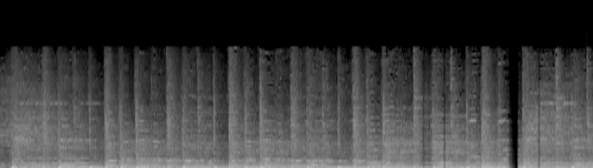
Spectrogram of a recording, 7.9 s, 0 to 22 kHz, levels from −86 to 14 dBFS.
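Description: From 5.63 to 5.95 s there is a stutter of repeated stalls: five brief holds, the longest 29 ms, that together stretch about 80 ms of sound, a quarter of the span. Packets kept arriving late, so the jitter buffer kept emptying. Nothing is lost, and the repeated catches set it apart from a single freeze.

At 6.77 s a call audio freeze lasts 132 ms, until 6.93 s. The last sound carries on and fades, ending in about 30 ms of silence, and then the sound resumes where it stopped. Packets held up in transit are the likely cause. It is one longer stop that drops to silence, not a cluster of catches.

From 7.17 to 7.21 s a short stall from a late packet holds the last sound for 29 ms until the packet arrives, then continues unbroken. It is a single slight drag with a faint buzz or dip, too brief to fade toward silence like the freeze.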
